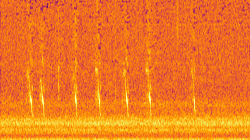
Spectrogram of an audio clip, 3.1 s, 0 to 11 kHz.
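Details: Bald eagle at a nest in North East Florida, filmed by a nest camera on 24 January 2022 at 16:40; a quick series of about nine thin, high, downslurred chirps over a steady low rumbling hum.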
